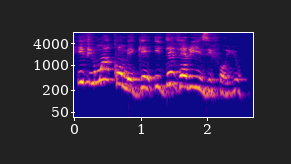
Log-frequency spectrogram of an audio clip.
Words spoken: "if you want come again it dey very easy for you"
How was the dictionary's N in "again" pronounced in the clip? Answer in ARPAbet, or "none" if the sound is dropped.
none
